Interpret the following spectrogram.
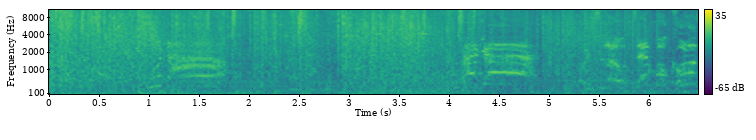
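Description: Dense, continuous small-arms gunfire crackling, with deep booms underneath: a staged battle soundtrack. Shouted voices break through it a few times.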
